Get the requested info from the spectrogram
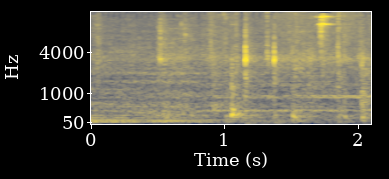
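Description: Faint footsteps, a few light taps and scuffs in the second half, over the fading tail of background music.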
